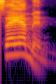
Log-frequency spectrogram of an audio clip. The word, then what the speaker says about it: salmon: an L in it they pronounce the L over here they don't pronounce the L it's salmon yeah just like how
